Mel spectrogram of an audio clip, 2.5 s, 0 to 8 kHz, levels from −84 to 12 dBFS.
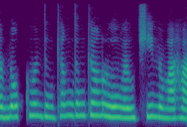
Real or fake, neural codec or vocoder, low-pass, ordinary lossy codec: fake; codec, 16 kHz, 0.5 kbps, FreqCodec, larger model; 7.2 kHz; none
